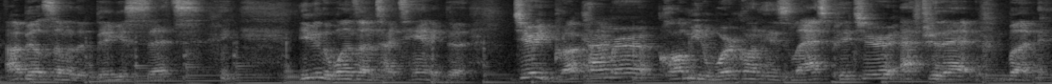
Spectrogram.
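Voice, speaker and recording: A man's voice: on the low side, natural voice. An actor playing a boastful, eccentric homeless man who rambles and hesitates in an audio drama. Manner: rambling, hesitant, with trailing thoughts. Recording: very echoey room with music underneath.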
